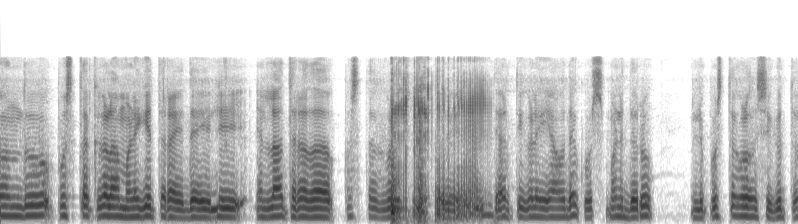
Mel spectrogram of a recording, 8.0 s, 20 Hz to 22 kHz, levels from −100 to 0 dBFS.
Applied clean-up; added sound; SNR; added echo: neural mask model RNNoise.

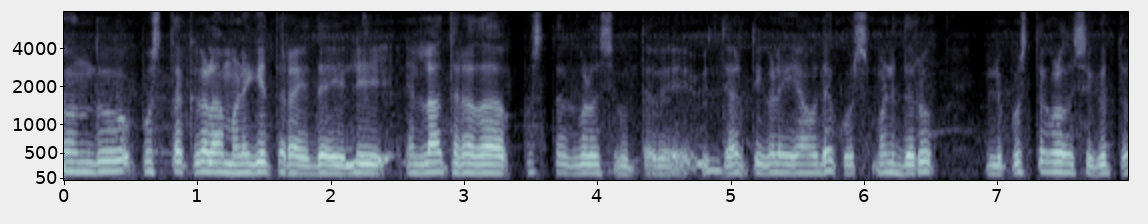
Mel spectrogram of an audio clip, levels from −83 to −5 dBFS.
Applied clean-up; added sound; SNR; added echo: none; none; none; none.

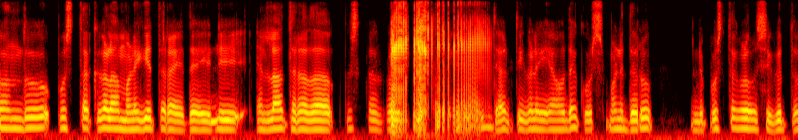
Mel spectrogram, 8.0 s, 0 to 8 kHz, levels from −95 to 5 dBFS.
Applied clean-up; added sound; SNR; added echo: neural diffusion model UNIVERSE++.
